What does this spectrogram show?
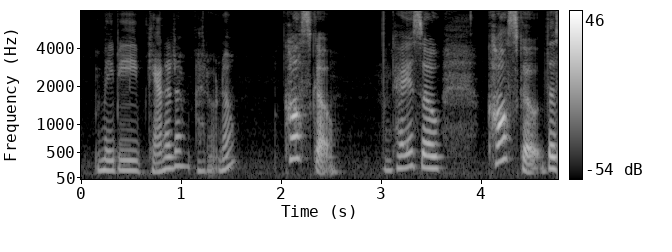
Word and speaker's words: Costco: it's pronounced just like Costco Costco that t is gone so that's your rule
